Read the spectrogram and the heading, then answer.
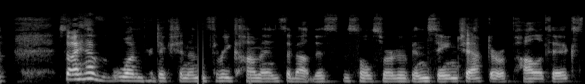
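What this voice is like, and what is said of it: Rough, congested voice. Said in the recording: “apologize for my voice first. I have a cold, so not exactly voice beautiful tonight.”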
